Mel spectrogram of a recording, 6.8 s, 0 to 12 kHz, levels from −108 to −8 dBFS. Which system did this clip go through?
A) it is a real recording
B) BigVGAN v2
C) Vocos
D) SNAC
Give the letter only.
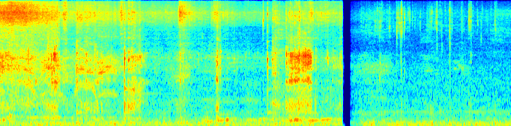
A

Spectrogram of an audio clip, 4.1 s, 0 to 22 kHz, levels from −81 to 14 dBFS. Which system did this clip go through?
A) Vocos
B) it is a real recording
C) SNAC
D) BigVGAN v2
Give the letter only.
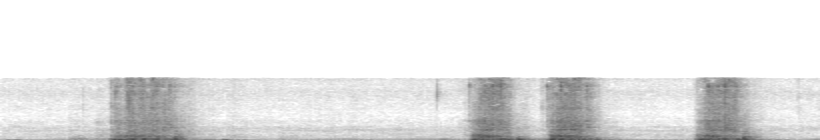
B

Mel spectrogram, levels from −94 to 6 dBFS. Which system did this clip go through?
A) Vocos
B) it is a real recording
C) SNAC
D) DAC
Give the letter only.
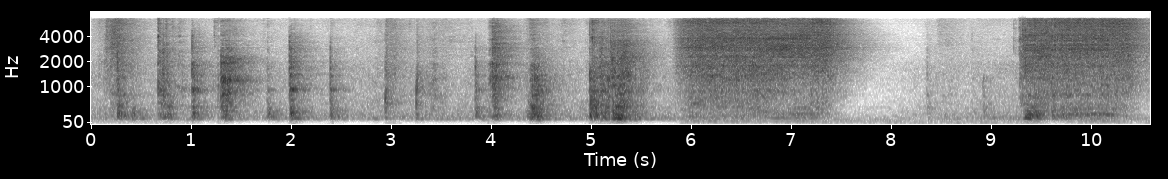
A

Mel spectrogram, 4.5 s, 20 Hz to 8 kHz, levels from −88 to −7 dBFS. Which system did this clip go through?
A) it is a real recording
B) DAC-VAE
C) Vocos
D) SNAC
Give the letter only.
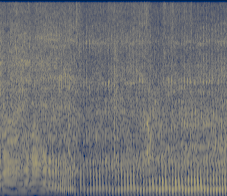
C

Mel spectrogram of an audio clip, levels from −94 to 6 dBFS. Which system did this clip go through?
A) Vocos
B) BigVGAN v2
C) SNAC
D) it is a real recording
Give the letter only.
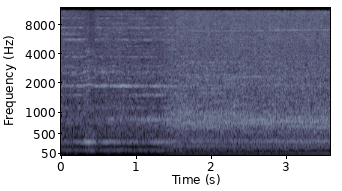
A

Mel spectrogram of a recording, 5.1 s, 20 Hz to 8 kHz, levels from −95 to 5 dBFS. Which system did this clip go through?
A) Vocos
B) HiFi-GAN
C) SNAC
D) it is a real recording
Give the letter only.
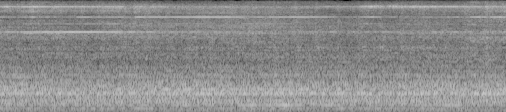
D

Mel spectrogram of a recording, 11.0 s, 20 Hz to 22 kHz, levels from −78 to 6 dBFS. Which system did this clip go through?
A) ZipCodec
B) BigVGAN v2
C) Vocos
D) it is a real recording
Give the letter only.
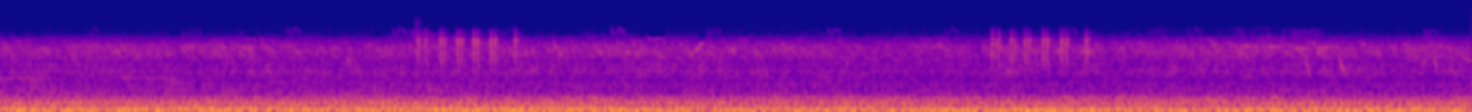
C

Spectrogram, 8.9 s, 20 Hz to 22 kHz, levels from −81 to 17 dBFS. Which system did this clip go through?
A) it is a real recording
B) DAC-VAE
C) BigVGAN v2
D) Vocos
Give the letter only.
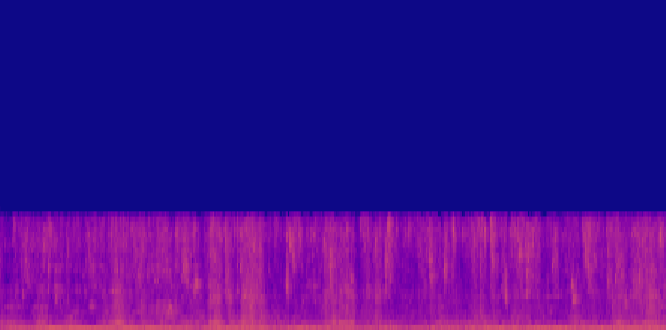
A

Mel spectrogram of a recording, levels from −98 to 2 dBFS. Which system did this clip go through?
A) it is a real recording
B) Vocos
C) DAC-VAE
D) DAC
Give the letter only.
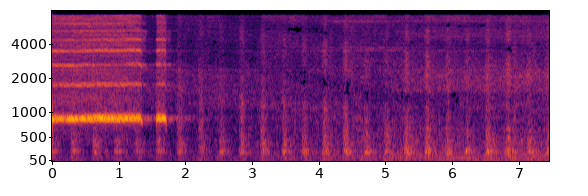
B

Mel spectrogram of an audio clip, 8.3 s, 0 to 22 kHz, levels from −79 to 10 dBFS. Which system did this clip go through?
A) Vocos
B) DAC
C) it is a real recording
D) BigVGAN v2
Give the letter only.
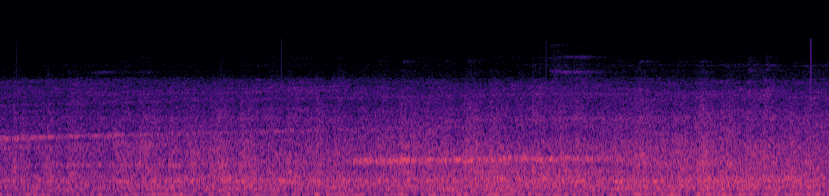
C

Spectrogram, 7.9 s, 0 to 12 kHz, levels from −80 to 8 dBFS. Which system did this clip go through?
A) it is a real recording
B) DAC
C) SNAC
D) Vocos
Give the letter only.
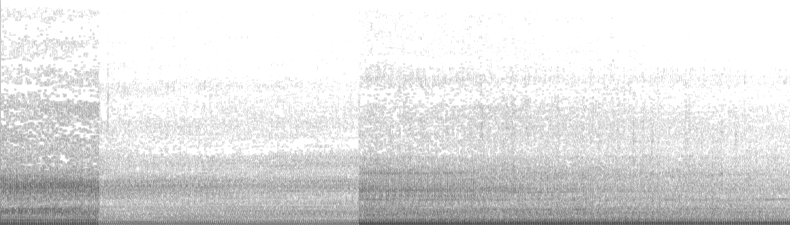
A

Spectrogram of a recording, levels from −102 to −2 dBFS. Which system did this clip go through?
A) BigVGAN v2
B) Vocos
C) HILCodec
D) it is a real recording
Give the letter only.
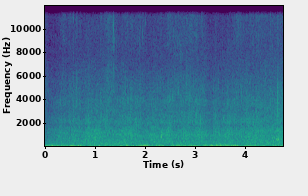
D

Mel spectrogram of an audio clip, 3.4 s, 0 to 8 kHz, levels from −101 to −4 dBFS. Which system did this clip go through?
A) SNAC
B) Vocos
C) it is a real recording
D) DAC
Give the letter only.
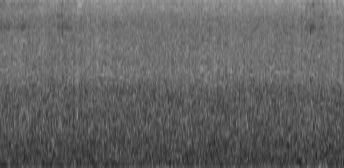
B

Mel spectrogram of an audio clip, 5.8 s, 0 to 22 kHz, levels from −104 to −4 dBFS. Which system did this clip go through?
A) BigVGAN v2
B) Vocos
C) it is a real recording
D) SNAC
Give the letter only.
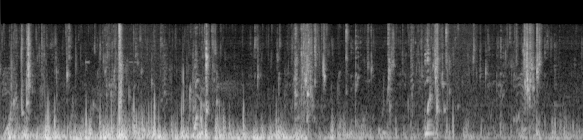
C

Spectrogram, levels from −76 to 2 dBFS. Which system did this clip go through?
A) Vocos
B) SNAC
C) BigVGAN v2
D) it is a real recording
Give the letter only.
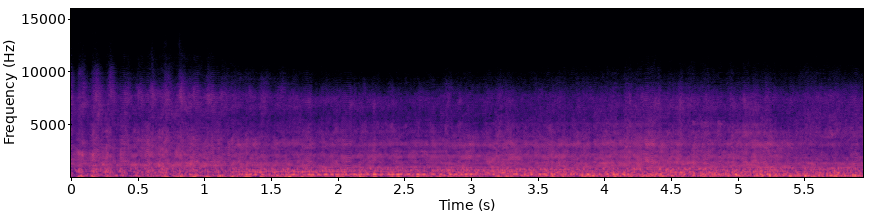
A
